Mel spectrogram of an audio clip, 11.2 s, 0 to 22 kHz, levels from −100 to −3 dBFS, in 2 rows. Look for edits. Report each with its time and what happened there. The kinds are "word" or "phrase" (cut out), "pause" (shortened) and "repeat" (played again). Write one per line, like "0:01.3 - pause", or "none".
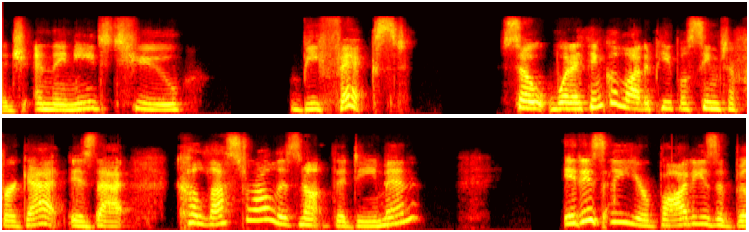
0:10.1 - word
